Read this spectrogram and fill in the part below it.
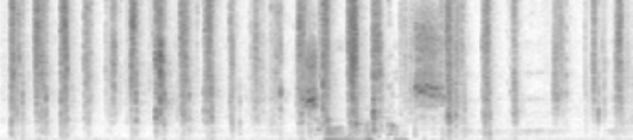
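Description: Playing cards shuffle and rustle in hands.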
